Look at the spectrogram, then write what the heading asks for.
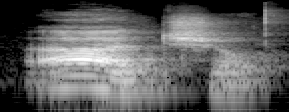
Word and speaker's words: ačiū: But it's spelled in a, let's just say very different way. So it's spelled like ACIU or UI or something. But it's pronounced ačiū.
